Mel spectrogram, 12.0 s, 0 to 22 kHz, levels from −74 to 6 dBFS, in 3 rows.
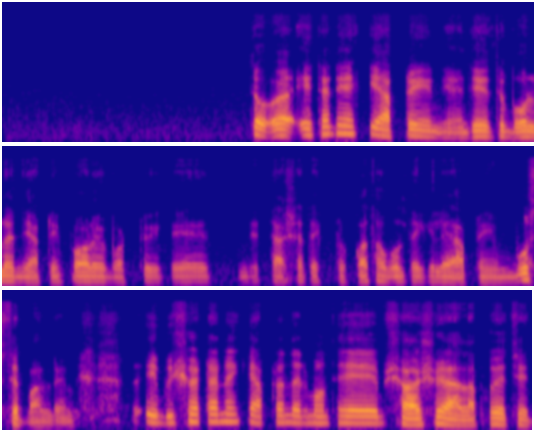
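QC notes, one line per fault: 7.96–8.03 s and 8.50–8.69 s, echo leak: Brief, faint scraps of the speech return about 0.5 s late, roughly 25 to 30 dB below it. The likely cause is a far-end loudspeaker whose echo canceller let part of its microphone pickup slip back.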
